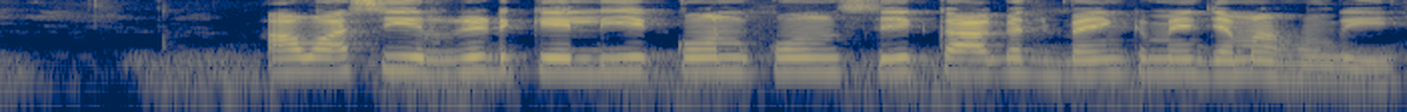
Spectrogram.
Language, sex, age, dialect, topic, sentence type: Hindi, female, 25-30, Kanauji Braj Bhasha, banking, question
